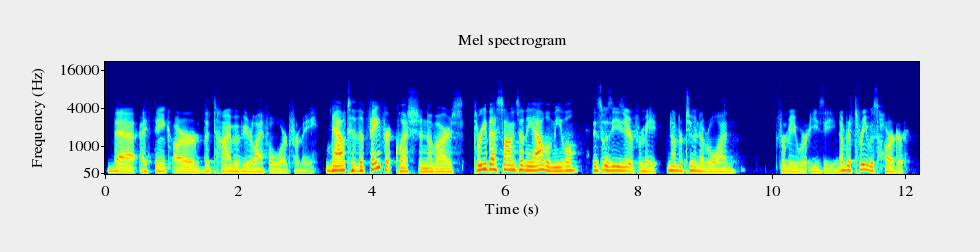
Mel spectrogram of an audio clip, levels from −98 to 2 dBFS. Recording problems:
muffled; very; fading above 2 kHz

